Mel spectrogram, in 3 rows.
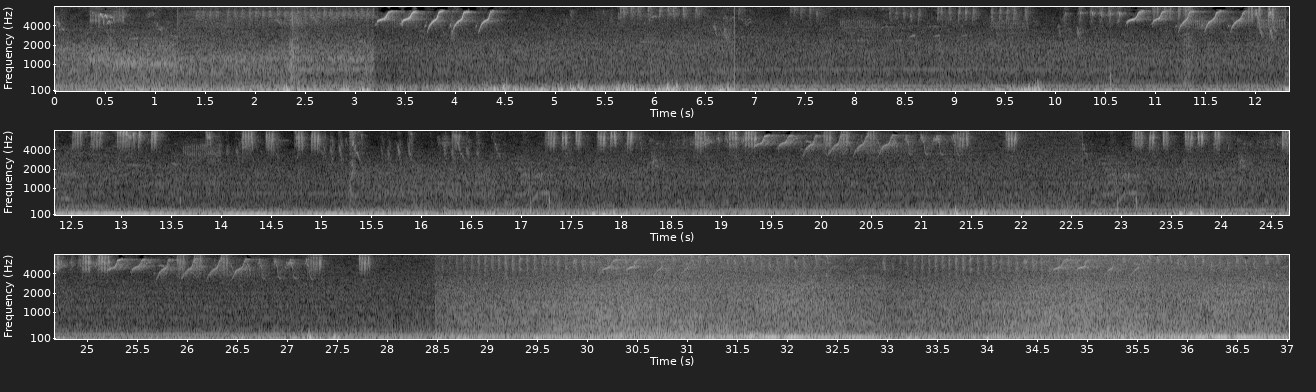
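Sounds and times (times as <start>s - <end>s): small birds chirping: 0.0s - 37.0s
steady low hum: 4.4s - 37.0s.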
